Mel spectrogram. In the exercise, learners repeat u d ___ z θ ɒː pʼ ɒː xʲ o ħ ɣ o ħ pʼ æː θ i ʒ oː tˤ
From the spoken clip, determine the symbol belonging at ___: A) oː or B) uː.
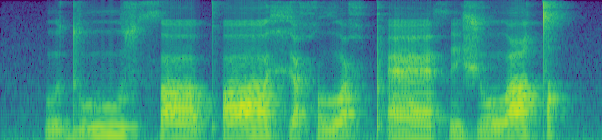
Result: B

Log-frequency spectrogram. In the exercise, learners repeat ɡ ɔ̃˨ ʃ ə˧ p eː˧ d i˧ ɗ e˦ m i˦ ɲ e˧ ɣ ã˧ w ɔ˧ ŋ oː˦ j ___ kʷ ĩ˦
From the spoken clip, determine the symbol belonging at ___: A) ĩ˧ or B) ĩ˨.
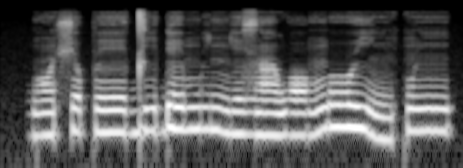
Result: B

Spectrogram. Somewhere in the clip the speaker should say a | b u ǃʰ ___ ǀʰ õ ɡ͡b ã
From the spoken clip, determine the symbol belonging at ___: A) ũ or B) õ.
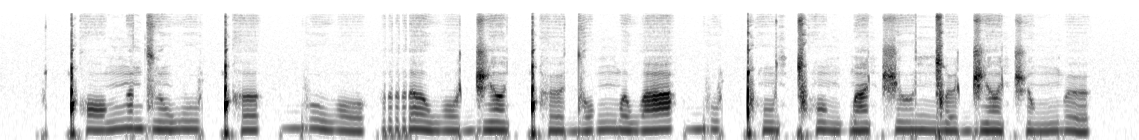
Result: A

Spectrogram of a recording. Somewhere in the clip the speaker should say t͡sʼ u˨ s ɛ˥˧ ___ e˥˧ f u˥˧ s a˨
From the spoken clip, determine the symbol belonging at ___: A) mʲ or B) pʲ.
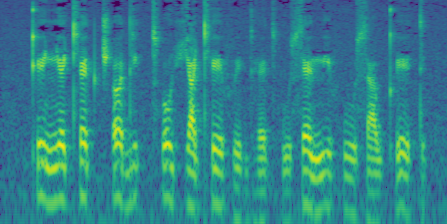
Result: A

